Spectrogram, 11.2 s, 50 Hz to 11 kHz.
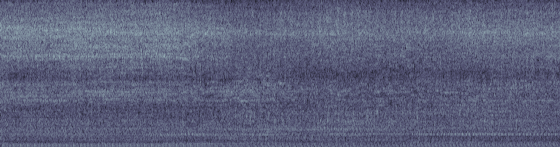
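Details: Perkins 2-cylinder diesel in a Power Pony, first start after sitting for months and bleeding the fuel system at the injector pump, with glow plugs used: an even, steady diesel thrum at about ninety beats a minute, idling healthy.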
